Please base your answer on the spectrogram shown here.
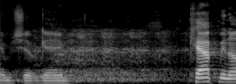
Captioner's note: attendees laughing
